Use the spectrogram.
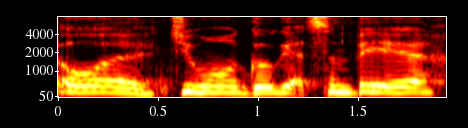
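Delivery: slow, unhurried, put-on British accent. Imitating a British character from the movie: put-on British accent. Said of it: "he was British. He was like".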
